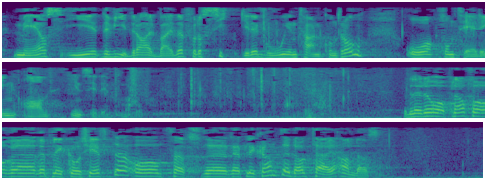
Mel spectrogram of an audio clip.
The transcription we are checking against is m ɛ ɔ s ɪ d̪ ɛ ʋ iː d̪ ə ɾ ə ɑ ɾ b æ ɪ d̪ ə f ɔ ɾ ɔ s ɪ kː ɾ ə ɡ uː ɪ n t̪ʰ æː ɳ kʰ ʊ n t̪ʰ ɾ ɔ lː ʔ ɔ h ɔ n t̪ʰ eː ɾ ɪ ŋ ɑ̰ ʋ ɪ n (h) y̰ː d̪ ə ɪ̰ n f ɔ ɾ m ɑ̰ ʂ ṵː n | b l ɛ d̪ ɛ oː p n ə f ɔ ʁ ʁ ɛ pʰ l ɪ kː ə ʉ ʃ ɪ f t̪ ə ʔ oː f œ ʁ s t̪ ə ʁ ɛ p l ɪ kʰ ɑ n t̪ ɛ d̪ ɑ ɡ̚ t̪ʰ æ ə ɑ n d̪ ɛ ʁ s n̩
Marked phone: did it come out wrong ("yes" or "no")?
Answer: yes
